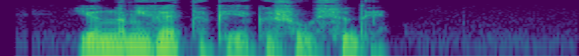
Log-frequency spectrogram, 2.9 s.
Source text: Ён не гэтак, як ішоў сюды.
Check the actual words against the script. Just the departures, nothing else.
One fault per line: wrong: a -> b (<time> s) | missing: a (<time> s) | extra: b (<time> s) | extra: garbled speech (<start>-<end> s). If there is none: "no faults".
no faults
